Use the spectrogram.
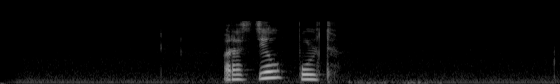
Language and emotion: Russian, neutral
